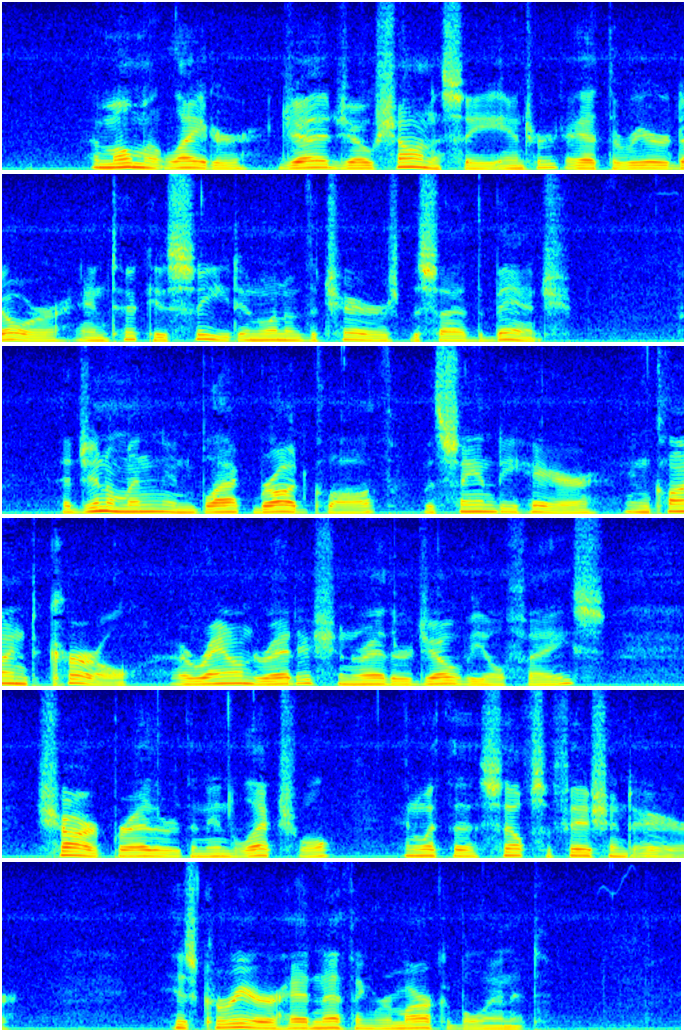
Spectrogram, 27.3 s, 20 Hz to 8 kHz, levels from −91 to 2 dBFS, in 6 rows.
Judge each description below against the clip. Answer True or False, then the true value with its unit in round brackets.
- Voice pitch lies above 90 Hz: True (140 Hz)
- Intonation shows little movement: False (3.1 semitones)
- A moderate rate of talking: False (125 wpm)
